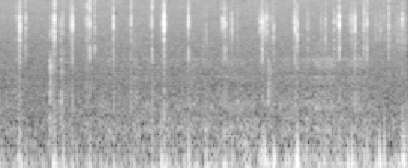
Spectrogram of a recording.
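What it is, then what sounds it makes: Sticky paper lint roller. Fingertips press and slowly peel off the white adhesive paper roll of a handheld lint roller. The sticky paper gives soft, crackling snaps and brief bright ticks as it releases, over a steady low rumble.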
